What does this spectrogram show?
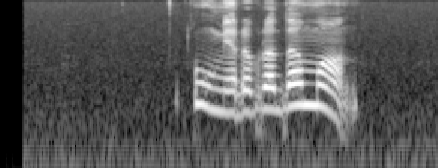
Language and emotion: Russian, sad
